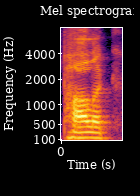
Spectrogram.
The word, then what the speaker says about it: Polyak: There's Percy Polyak, but again, it's pronounced Pollock.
